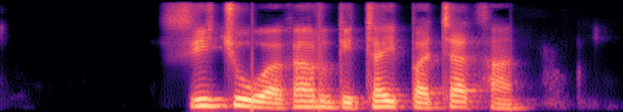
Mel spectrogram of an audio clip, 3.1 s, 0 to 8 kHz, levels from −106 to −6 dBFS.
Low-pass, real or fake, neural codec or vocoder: 7.2 kHz; fake; codec, 24 kHz, 0.9 kbps, WavTokenizer, large speech release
